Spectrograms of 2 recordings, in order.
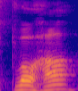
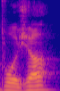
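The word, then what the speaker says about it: Broja: Uh and and I've been told I've been told by um an Albanian subscriber that it's Boha, not Bourja. Bha. The J is silent.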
